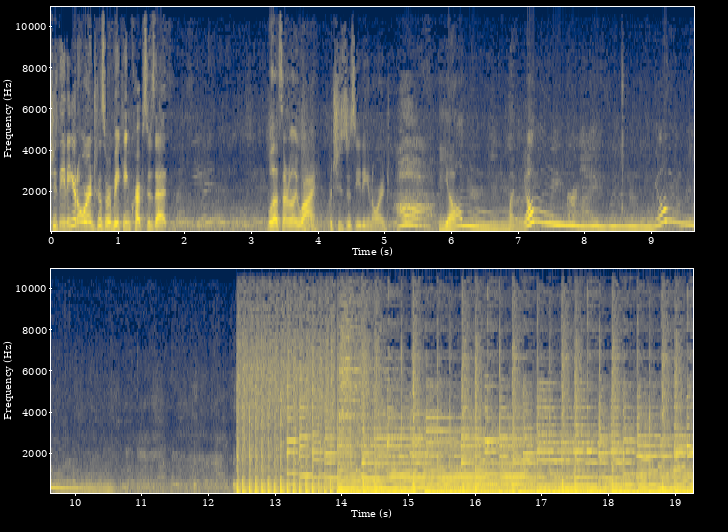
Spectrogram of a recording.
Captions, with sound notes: She's eating an orange because we're making Crepe Suzette. Well, that's not really why but she's just eating an orange. [gasps] Yum! Yum! Yum! [upbeat music]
